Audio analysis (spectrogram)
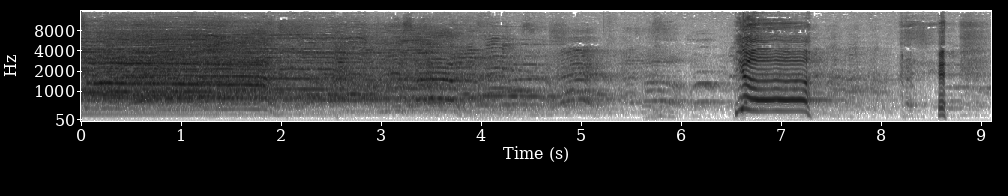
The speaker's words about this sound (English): Number three, shouting. Come on, let's go. Let's go. Shout. Raise your voice.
